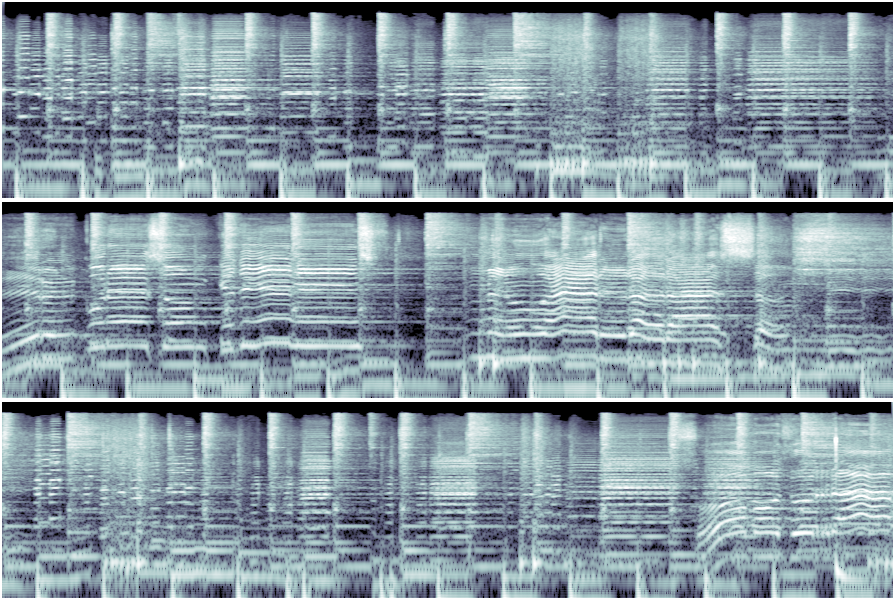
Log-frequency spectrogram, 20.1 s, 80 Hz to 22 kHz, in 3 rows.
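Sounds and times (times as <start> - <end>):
accordion melody: 0.0 - 20.0
drums steady beat: 0.0 - 20.0
electric bass: 0.0 - 20.0
twelve-string guitar: 0.0 - 20.0.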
